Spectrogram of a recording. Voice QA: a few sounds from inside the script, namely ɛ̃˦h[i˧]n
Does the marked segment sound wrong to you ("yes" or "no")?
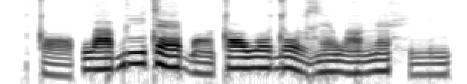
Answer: no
